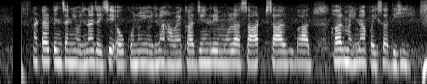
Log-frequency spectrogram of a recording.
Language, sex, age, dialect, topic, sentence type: Chhattisgarhi, female, 18-24, Central, banking, question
